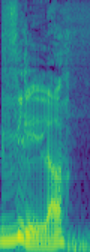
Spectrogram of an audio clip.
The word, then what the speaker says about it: Villa: David Villa.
